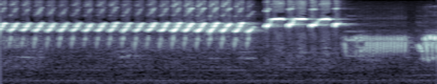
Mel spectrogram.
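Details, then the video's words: Canary song meant to coax young canaries into singing: a long, even, rapid trill, then a brief higher twitter and a lower buzzy note near the end. "PANCINGAN Kenari GACOR PANJANG Cuit Cuit EMOSI‼️ MASTERAN Kenari PAUD belajar BUNYI"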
